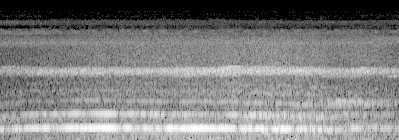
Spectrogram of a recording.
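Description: Wolves howling, a chorus of long, steady tones that hold their pitch for the full stretch, layered and overlapping with a faint breathy background and no voices.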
